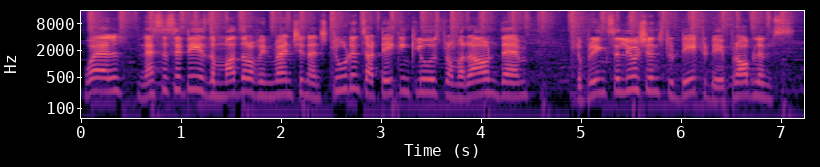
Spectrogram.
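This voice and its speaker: A man's voice: high voice, fairly quick, a bit bright, faint music behind. A man reading a scripted news voice-over in a punchy, upbeat way. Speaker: news reporter.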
